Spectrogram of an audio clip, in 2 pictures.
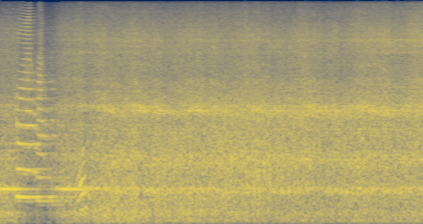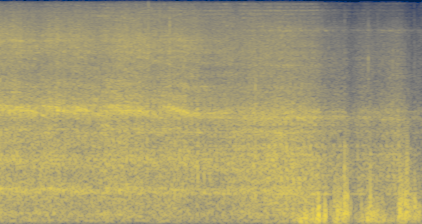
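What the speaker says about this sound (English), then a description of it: "You'll see two trains in this video" A train rumbles steadily past close by at night at Chester-le-Street, its horn sounding at the start, with rolling wheel noise and clatter throughout.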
